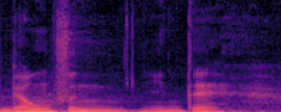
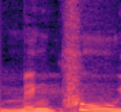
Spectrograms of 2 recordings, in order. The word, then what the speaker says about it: 명훈: 명훈이라고 부르다. 명훈인데 명이 발음이 안 되는 거 같더라고요. 이러더라고요. 발음이 안 되고 이러더라고요. 어 제 이름을 아주 그냥 대놓고 맹쿠 이러더라고요. 됐으니까 어마이 확상하더라고요.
